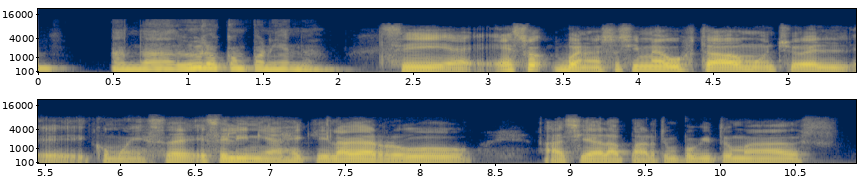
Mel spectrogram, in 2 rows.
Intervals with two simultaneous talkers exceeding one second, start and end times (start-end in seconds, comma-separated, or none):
none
